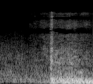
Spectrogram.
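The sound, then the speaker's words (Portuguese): A sudden loud crack of thunder breaks in halfway through, followed by a deep, sustained rumble that stays heavy and low to the end. Nobody speaks. “E a umbrada vem em sequência com um trovão.”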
